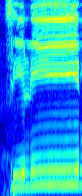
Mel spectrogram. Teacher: bertemunya mad dengan huruf hidup yang dibaca wakaf mad arid li sukun empat harakat kita panjangkan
